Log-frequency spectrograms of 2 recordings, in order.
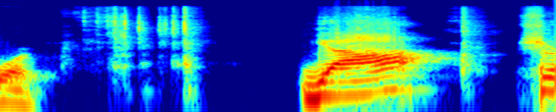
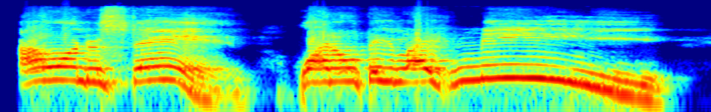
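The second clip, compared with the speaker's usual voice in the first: high, slow, whining, half-crying mock plea; whiny mock plea; 6 semitones higher, slower than usual. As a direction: beg like a spoiled child who doesn't get why he's unloved. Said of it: "That's what he wanna say".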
